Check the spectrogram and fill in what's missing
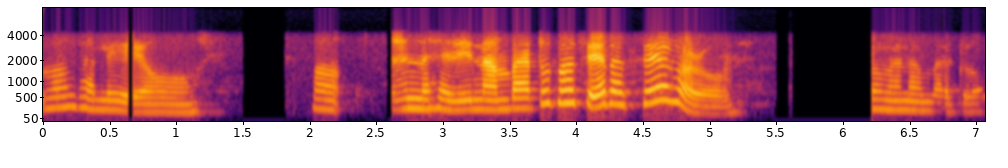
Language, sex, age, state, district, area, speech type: Assamese, female, 30-45, Assam, Majuli, urban, conversation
